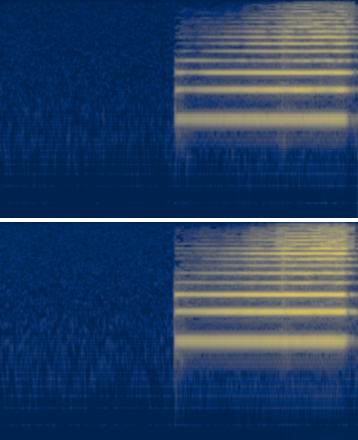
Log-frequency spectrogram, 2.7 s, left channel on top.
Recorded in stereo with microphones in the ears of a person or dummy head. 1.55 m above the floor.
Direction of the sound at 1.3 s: 65° right (ahead or behind).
